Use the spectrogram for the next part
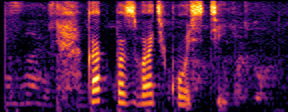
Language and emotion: Russian, neutral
